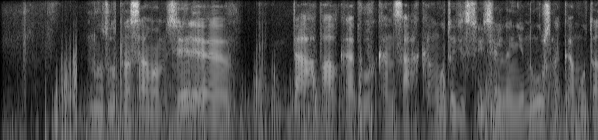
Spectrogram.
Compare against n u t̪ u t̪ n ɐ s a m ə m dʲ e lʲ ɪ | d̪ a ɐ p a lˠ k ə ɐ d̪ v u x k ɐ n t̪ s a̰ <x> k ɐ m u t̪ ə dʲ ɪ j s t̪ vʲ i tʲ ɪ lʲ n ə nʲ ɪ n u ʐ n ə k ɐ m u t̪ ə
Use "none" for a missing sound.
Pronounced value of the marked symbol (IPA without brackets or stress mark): x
